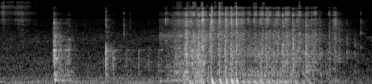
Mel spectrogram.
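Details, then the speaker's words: 1970s trike, believed an MTD Mud Bug, with a roughly 5 hp John Deere replacement engine, sat 5–10 years: a few sharp pops, then a short ragged run fading out on starting spray. Not drawing its own fuel; debris coming off the float. Runs only on starting fluid. "Running off the spray. Oh, just jumping the lines."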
